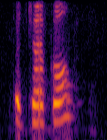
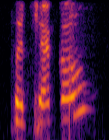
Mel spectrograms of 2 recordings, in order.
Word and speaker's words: Pacheco: A-N-D-R-E-A. – Yes. – And what's your last name? – Pacheco. – What was that? – Pacheco. – Spell it for me. – P-A-C-H-E-C-O. – P-A-E-C-H-E-O. – No. P-A-C-H-E-C-O. – P-A-C-H-E-C-O.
